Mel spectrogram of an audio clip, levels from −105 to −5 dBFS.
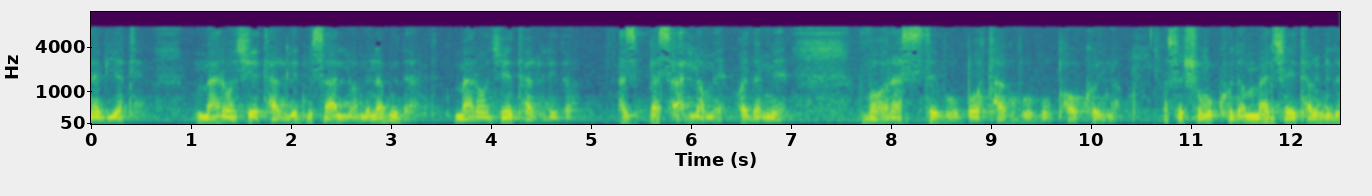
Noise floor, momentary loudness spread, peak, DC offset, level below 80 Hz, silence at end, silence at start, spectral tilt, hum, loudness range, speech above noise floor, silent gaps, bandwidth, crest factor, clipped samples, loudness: -37 dBFS; 12 LU; -2 dBFS; under 0.1%; -54 dBFS; 0 s; 0 s; -4.5 dB/octave; none; 2 LU; 20 dB; none; 7.8 kHz; 14 dB; under 0.1%; -17 LUFS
